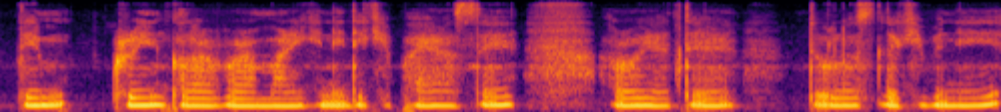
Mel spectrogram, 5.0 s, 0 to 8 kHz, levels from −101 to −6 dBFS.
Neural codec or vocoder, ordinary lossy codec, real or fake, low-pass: none; none; real; 7.2 kHz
